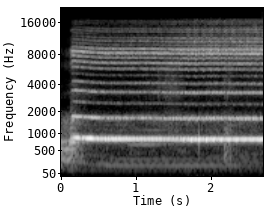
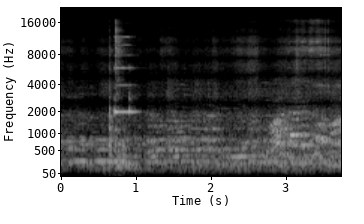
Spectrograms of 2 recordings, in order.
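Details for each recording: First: Nearly 20-year-old 220 V microwave, model AMW G 925 CSG, started on 30 seconds with water inside: loud, steady high squeal from the cooling fan's dry plastic shaft bushing. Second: Japanese 220V microwave, model AMW G 925 CSG, after repair: it runs with an even hum and no rattle, squeal or scraping. The earlier strange noise came from a lack of lubrication in the fan's plastic bushing, which was oiled.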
